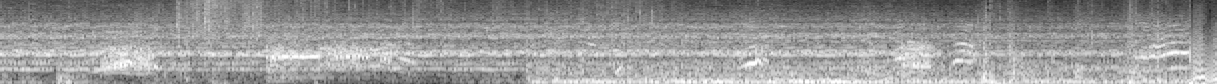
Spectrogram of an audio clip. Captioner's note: liquid splashing; woman shouting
